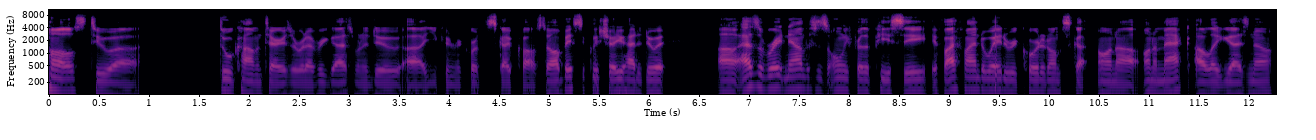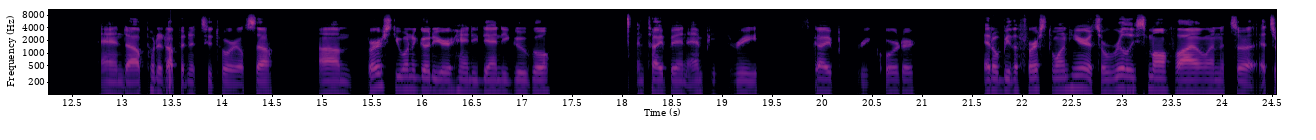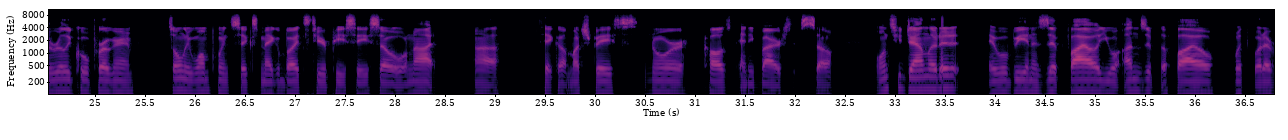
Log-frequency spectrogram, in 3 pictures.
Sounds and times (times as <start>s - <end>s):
Speech: 0.0s - 1.0s, 1.7s - 17.4s, 18.1s - 21.0s, 21.6s - 36.7s.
